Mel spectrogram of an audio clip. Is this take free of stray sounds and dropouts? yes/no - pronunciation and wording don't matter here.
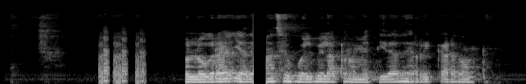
no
